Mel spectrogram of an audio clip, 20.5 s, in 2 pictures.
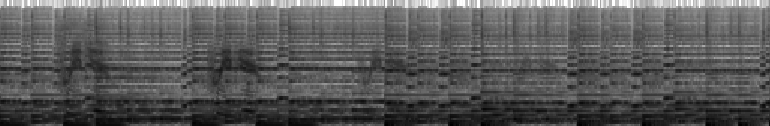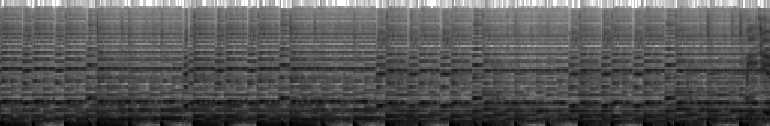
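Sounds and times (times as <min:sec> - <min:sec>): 
Balkan music loop: 0:00.0 - 0:20.5.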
